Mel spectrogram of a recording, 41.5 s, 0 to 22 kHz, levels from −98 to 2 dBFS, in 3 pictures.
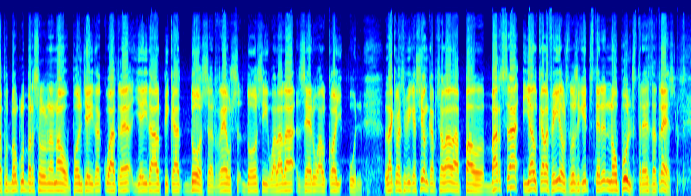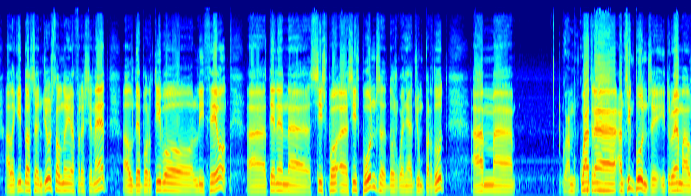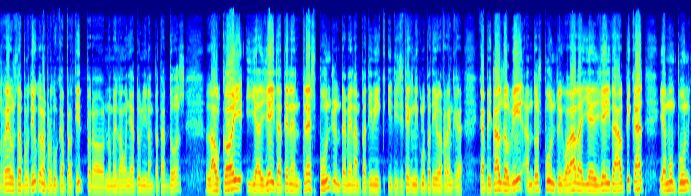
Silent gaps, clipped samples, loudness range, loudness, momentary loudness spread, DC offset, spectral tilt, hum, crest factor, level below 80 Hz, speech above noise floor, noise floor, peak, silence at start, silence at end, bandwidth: none; under 0.1%; 5 LU; -23 LUFS; 10 LU; under 0.1%; -4 dB/octave; none; 18 dB; -66 dBFS; 41 dB; -66 dBFS; -6 dBFS; 0 s; 0 s; 18 kHz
